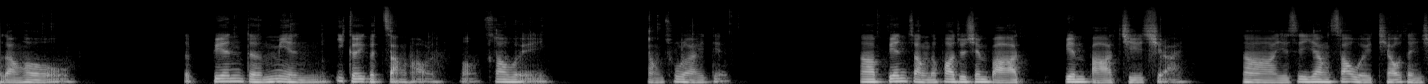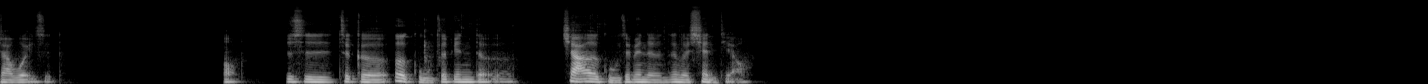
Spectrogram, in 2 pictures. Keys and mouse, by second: 0.4 click, 1.3 middle click, 2.3 middle click, 2.8 shift+click, 3.3 middle click, 5.0 e, 6.5 click, 6.8 1, 7.3 click, 8.1 g, 8.2 b, 8.8 click, 9.3 click, 10.2 shift+middle click, 10.5 alt+middle click, 11.4 1, 11.8 click, 12.5 click, 18.5 2, 18.8 click, 20.1 click, 20.8 shift+click, 22.1 e, 23.4 1, 25.8 s, 26.0 KP_0, 26.1 KP_Enter, 27.3 click, 28.1 click.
